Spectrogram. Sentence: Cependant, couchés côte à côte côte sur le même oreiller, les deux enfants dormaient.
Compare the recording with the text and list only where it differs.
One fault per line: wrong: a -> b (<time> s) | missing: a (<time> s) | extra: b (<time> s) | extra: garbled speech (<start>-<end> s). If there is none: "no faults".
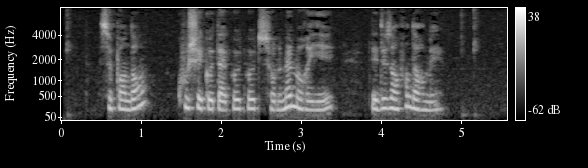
no faults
